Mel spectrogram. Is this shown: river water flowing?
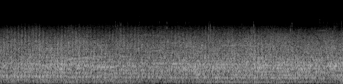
no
